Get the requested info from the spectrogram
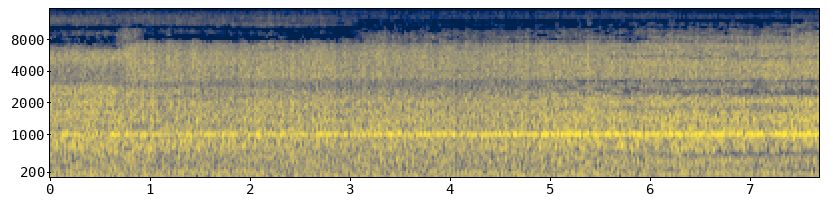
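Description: Tractor-driven thresher running steadily under power from the tractor's drive shaft, a dense mechanical noise with a low engine hum and a constant whine.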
